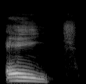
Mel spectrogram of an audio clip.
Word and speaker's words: H: some of these letters some people say itch instead of saying age so there is big difference between the the both ways of pronouncing so we need to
